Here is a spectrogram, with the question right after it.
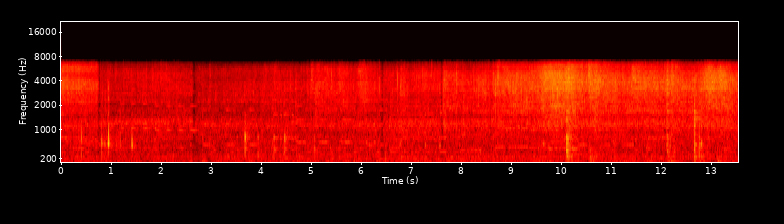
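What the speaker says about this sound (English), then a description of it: "Fry the masala real well so the raw smell of all the garlic and all the herbs that we added, it's all gone." Masala with ginger garlic paste fries for a South Indian chicken biryani, a steady close sizzle with scattered spoon knocks and scraping as it is stirred, the hiss swelling briefly near the end, without speech.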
